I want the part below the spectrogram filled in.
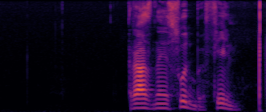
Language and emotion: Russian, neutral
